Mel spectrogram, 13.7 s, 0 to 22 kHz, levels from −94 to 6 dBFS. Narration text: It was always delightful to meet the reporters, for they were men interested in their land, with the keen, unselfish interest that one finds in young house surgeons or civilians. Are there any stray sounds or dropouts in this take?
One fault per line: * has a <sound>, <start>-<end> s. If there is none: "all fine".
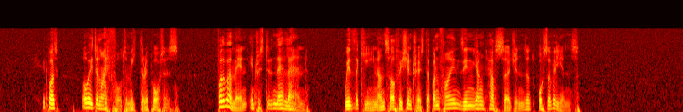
all fine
